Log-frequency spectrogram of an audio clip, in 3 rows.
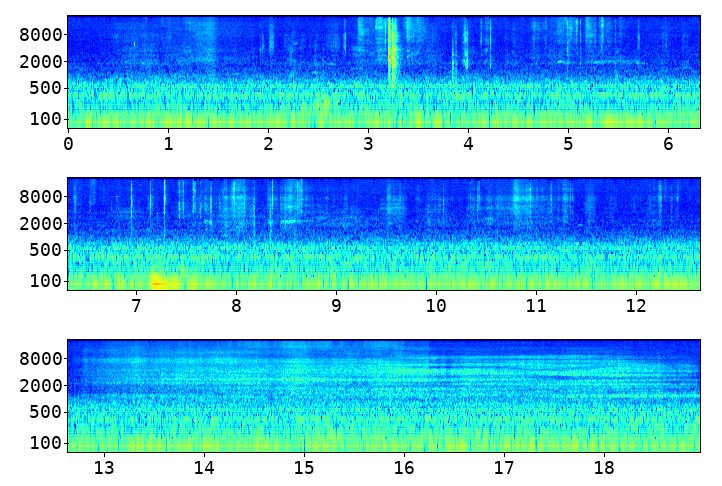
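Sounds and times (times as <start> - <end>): steady low rumble: 0.0 - 18.9
highlighter scratching on paper: 12.8 - 18.9.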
